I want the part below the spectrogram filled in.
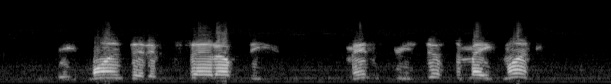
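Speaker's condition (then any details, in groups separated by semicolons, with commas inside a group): Cerebral palsy; bedbound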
